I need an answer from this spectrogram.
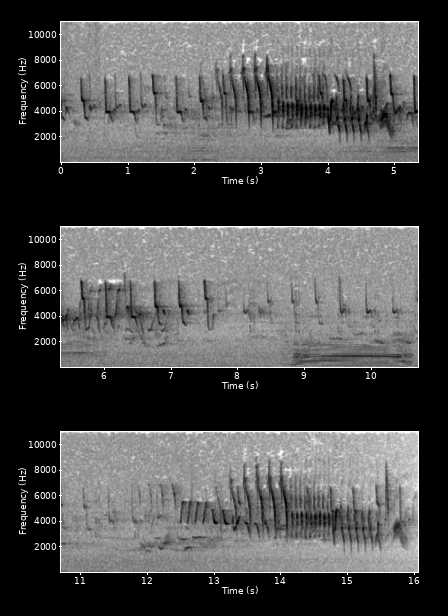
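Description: Cows mooing: a fainter moo about five seconds in, then a louder, longer moo of about two seconds near the middle. Birds chirp rapidly in the background.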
